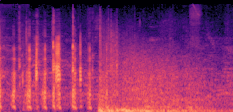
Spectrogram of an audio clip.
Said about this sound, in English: And so, as the fireworks lighten everyone's spirits, severely burn one or two people, there's not quite the gleeful, you know, homecoming that could have been imagined in a fairy tale.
